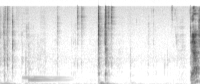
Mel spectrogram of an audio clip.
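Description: Computer keyboard keystrokes as the sheet name is typed, a few quick clicks at the start, then a single sharper click about two seconds in.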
